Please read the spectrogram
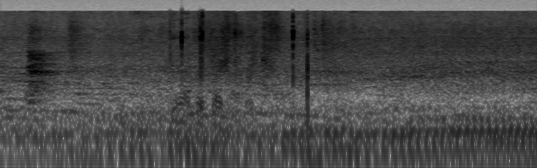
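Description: An engine idling steadily with a fast low pulse that grows a little stronger after about a second, with a few sharp clicks near the middle.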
